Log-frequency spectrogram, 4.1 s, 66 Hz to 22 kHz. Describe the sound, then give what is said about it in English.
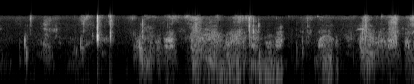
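A dog whimpers and lets out short yips in quick, uneven bursts over a few seconds, moderately loud, with no talking. “I'm like try to run up to a dog for 3 seconds and then leave.”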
